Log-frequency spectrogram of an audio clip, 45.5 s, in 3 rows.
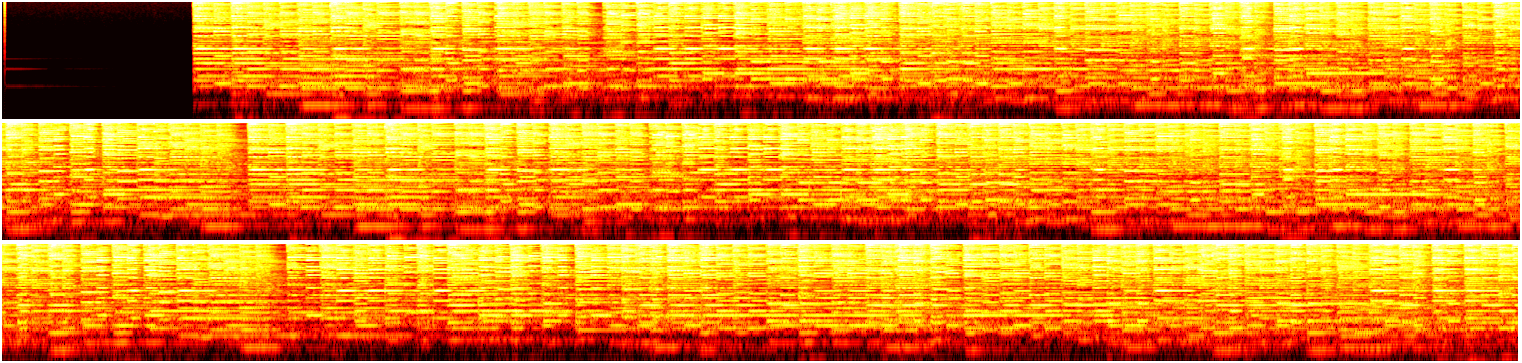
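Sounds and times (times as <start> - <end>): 
keyboard piece: 1.9 - 45.5.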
